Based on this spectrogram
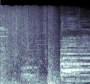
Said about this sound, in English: The crack along the ceiling right above the rotund man's head, and the air vent comes down and crashes right upon it!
